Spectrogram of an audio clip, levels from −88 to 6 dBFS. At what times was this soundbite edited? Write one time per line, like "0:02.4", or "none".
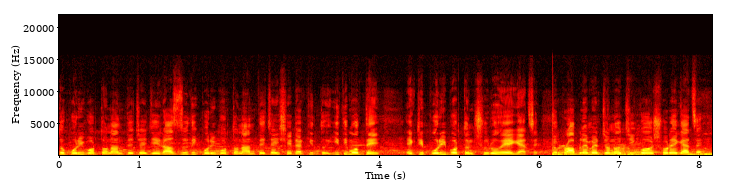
0:06.1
